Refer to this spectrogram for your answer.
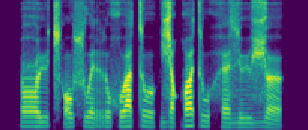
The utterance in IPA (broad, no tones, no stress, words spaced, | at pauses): ʕy t͡sʼɔsʷɛ ruχʷa tʊ | ʑɪqʷɪ tuhɛzy ʑœ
